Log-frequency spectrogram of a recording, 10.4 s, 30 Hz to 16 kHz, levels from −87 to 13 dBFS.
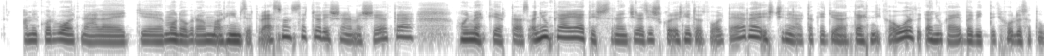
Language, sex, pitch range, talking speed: Hungarian, female, 165-215 Hz, 185 wpm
